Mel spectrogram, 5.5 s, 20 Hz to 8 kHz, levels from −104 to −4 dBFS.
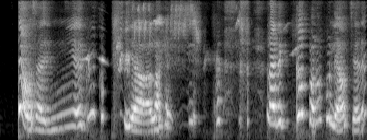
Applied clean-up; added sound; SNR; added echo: neural mask model RNNoise.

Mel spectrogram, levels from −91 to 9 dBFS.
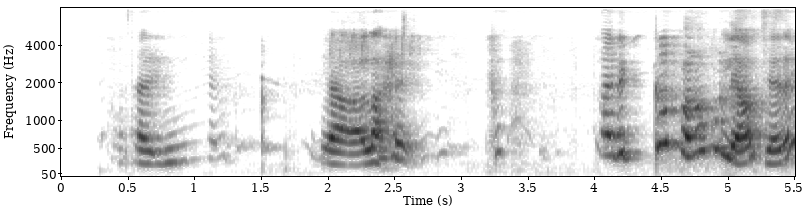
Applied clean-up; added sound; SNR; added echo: neural mask model DeepFilterNet 3.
